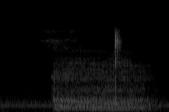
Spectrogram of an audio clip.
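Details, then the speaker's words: Low growling snoring from the speaker's "little Mwai," heard over a phone call during an interview. ">> Oh, okay. He's snoring. It's the It's the Maui."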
